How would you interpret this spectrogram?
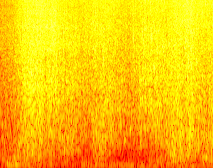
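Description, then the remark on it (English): Water gushes and pours heavily into a well through a hole left by a dislodged brick, in a steady, loud, hissing rush that is continuous throughout, with a low rumbling undertone and no voices. “She dislodges a brick, and water pours in through the hole and over Samara, flushing her back down into the well.”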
